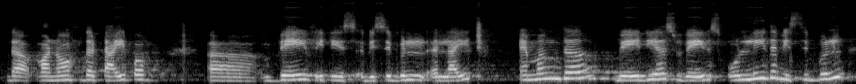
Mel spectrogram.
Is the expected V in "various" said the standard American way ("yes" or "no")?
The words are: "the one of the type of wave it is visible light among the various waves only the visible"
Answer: yes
